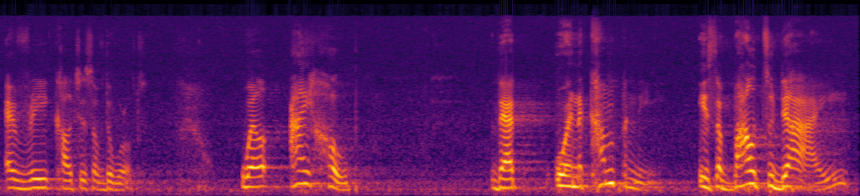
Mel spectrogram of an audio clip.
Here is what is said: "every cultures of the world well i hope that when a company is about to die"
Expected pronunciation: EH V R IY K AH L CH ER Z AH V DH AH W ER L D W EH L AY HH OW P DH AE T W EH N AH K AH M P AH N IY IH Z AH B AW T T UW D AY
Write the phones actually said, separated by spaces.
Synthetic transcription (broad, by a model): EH V R IY K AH L CH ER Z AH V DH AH W ER L D W EH L AY HH OW P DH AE T W EH N AH K AH M P AH N IY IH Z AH B AW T T UW D AY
